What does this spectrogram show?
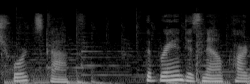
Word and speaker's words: Schwarzkopf: German Hair Care brand many people mispronounce this brandish Schwarzkopf but the correct pronunciation is Schwarzkopf the brand is now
